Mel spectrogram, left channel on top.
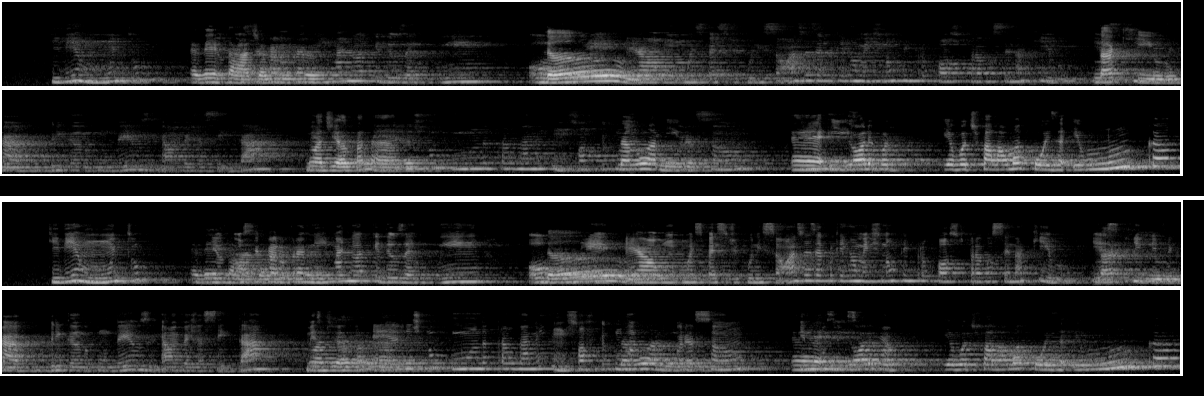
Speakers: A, on the right; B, on the left.
A: Queria muito,
B: É
A: Deus
B: verdade,
A: não separou
B: amiga.
A: para mim, mas não é porque Deus
B: É.
A: é ruim ou
B: Não,
A: porque é algum- uma espécie de punição. Às vezes é porque realmente não tem propósito para você naquilo. E
B: naquilo.
A: assim, a gente ficar brigando com Deus, ao invés de aceitar, mesmo
B: Não adianta
A: sem
B: nada.
A: ter, a gente não, não anda para lugar nenhum, só fica com
B: Não,
A: rancor
B: amiga.
A: no coração
B: É,
A: e não consegue
B: e
A: se
B: olha,
A: curar.
B: eu vou, eu vou te falar uma coisa, eu nunca,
